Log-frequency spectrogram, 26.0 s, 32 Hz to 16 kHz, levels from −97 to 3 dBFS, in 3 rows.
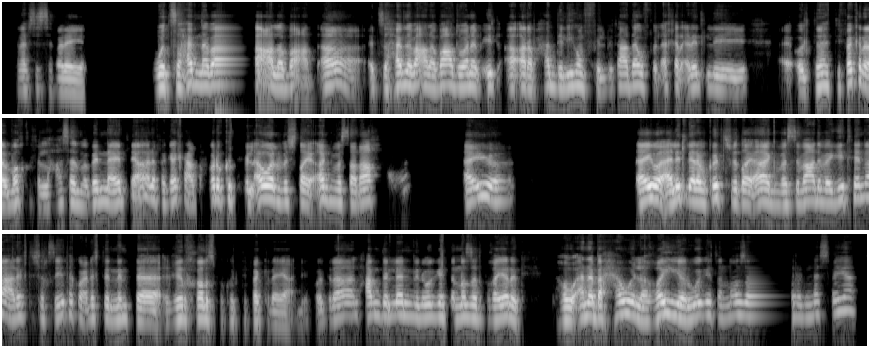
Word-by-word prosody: في - - -19
نفس 125 +1 -11
السفرية 120 -4 -3 0.7
واتصاحبنا 155 +3 +1
بقى 170 0 +1
على 140 -1 +3
بعض، 155 +3 -4
آه، 185 - -1
اتصاحبنا 160 +1 +1
بقى 165 - +3
على 145 -3 0
بعض، 170 0 +3
وأنا 150 0 +2
بقيت 155 +1 -4
أقرَب 145 -3 0
حد 155 -1 -7
ليهم 155 +3 -2
في 150 - -17
البتاع 130 +5 -4
ده، 165 +1 0
وفي 155 -1 -8
الآخِر - - -6
قالت 150 +1 -4
لي 130 -4 -5 0.4
أ - - -9
قُلت - - -4
لها: 155 +2 +1
"أنتِ 155 -2 -10
فاكرة 180 +2 +3
الموقف 135 +4 -2
اللي 125 0 -7
حصل 150 +2 -4
ما 130 - -8
بيننا؟" 155 +1 0
قالت 155 +2 0
لي: - - -1
"آه، - - -1
أنا 180 - +1
فاكراك 170 +2 -3
على - - -1
فكرة، - - -30
وأنا 185 - +3
كنت 185 0 -5
في - - -5
الأول 185 -1 +7
مش 155 0 -7
طايقاك 180 +1 +2
بصراحة." 160 +1 -1 0.8
أيوه. 165 -5 +1 1.2
أيوه، 390 - +10
قالِت 370 - +6
لي: - - +7
"أنا 160 - +9
ما 155 - -3
كنتش 190 +4 +3
طايقاك، 155 0 +3
بس 140 +1 -5
بعد 165 +2 +2
ما 150 -2 +1
جيت 180 +5 -4
هنا 200 +2 0
عرفت 165 +3 -4
شخصيتك 170 +5 -10
وعرفت 155 0 -8
إن 150 -1 -5
أنتَ 150 -4 0
غير 140 +5 -2
خالص 150 +1 -2
ما - - -30
كنت 135 -1 -20
فاكرة 130 -3 -6
يعني." 110 - -11
فقُلت - - -13
لها: 155 - -3
"آه، 175 +1 -4
الحمد 175 0 -4
لله 185 +2 +1
إن 175 -2 -5
إن 160 - -5
وجهة 165 0 -3
النظر 160 0 -2
اتغيَّرت." 150 +3 0 0.3
هو 140 +1 +3
أنا 160 +3 +3
باحاول 175 +2 +1
أغيِّر 165 +3 +2
وجهة 180 +4 -2
نظر 170 +1 -7 0.2
الناس 170 +3 -13
فيَّ، 235 +3 -9
160 Hz, 210 wpm, -23 LUFS, 145-175 Hz, 1.2 s, أيوه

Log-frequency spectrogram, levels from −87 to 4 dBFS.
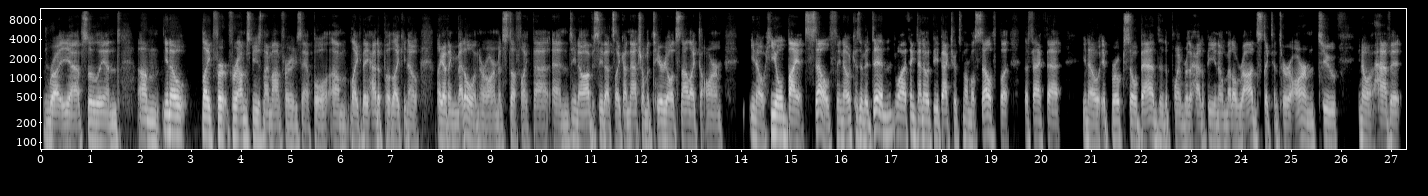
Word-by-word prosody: Right, 95 -3 +3
yeah, 95 -2 +1
absolutely, 100 0 +2
and, 95 -1 -3 0.4
um, 105 -4 0
you 140 0 +3
know, 130 -2 +6 0.3
like, 120 -4 +6
for 120 +4 +5
for 120 -2 +3
I'm 110 0 +3
just 110 0 -3
gonna 110 - 0
use 100 -1 -1
my 95 -2 -3
mom 90 -1 -3
for 95 -1 -5
an 90 - -3
example, 90 +2 -5
um, 95 -2 -5
like, 95 -1 -1
they 100 -1 +1
had - - -2
to - - +2
put, - - -3
like, - - 0
you - - -8
know, - - -5 0.4
like, 105 - +3
I 100 - +6
think 100 -1 -2
metal 95 0 +2
in 90 +1 -8
her 95 -2 -5
arm 90 +1 -4
and 90 - -7
stuff - - -3
like 90 -1 -7
that, 90 0 -5
and, 95 -1 -5
you 110 -1 -6
know, 95 -1 +1
obviously, 100 +2 +1
that's, 95 -4 -1
like, 95 0 -3
unnatural 95 0 -2
material. 95 +1 +1
It's - - -4
not 105 -1 +1
like 95 -2 0
the - - -6
arm, 90 -1 -5 0.6
you 120 - -3
know, 100 -4 0
healed 125 -2 +5
by 110 -2 +8
itself, 95 -1 +2
you 110 - -4
know, 105 +2 +1
'cause 115 0 -8
if 110 -2 0
it 100 -3 0
did, 135 -3 +4
well, 130 -2 +2
I 115 - +5
think 120 0 -2
then 110 0 0
it 110 - +2
would 105 -2 +1
be 110 +2 -2
back 105 -1 +1
to - - -8
its 100 +1 -8
normal 100 -3 -4
self, 125 +5 +2
but - - -1 0.3
the - - -5
fact 105 -2 -2
that, 100 -2 0 0.4
you - - -10
know, 95 -2 +1
it 110 - -7
broke 105 0 +1
so 100 - +1
bad 105 +2 +2
to 100 -1 -6
the 95 +1 -6
point 95 +1 -7
where 95 +1 -4
there 95 - -3
had 95 -1 -3
to 95 - -8
be, 100 - -8
you 95 -1 -5
know, 90 0 -5
metal 95 0 -2
rods 95 +3 0
sticked - - -5
into 95 0 -10
her 95 -1 0
arm 95 -2 -1
to, - - -3 0.6
you - - -11
know, - - -1
have - - 0
it - - 0
100 Hz, 235 wpm, -23 LUFS, 95-110 Hz, 0.6 s, by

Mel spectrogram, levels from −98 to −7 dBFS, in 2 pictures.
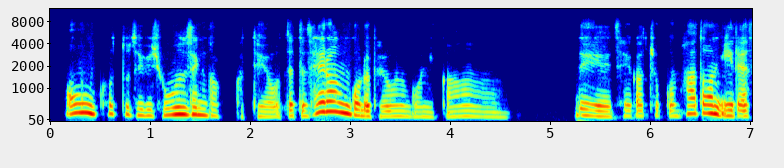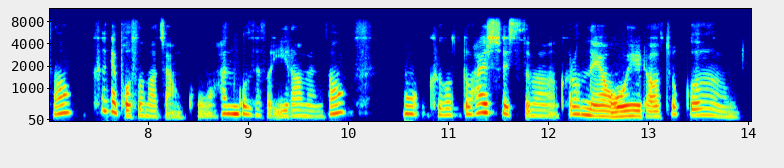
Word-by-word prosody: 어 255 0 +6
그것도 230 0 -7
되게 185 -3 -7
좋은 205 +5 +6
생각 190 -5 +1
같아요. 150 -2 -10
어쨌든 165 +2 -4
새로운 280 - +7
거를 175 -5 +3
배우는 155 0 -7
거니까. 145 +1 -12 0.8
네. 170 -6 -2
제가 165 -1 -6
쪼끔 165 0 -9
하던 235 0 +5
일에서 170 +10 0 0.2
크게 315 -4 -3
벗어나지 170 - -4
않고 80 -9 -14
1 235 -1 +1
곳에서 205 -6 -6
일하면서 170 - -6 0.6
어 230 0 -3
그것도 195 0 -7
할 265 +3 +4
수 260 -3 -1
있으면 175 -6 -8
그렇네요. 195 - 0
오히려 155 +1 +3
쪼끔 185 -9 -6
180 Hz, 300 characters per minute, -27 LUFS, 160-230 Hz, 0.8 s, 새로운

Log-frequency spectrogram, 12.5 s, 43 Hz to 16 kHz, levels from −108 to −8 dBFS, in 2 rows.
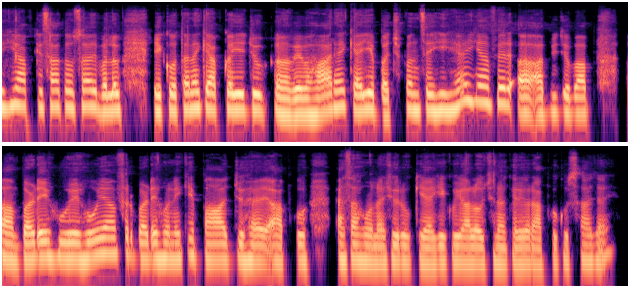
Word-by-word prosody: ही 185 +2 0
आपके 185 -1 -6
साथ 190 +1 -1
हो 185 - +2
सा 190 +2 -1
है 190 - +2
मतलब 160 +1 +3 0.3
एक 155 +2 +1
होता 160 +1 +2
है 170 - +3
ना 180 - +4
कि 175 - +1
आपका 170 +1 +2
ये 165 0 +6
जो 165 -1 +4
अ, 150 - +3
व्यवहार 135 +5 +3
है, 190 - +2
क्या 165 -4 +1
ये 170 +2 +5
बचपन 165 +6 0
से 165 - +2
ही 160 +1 +2
है 195 +9 +1
या 230 -1 +2
फिर 215 -1 +4
अ - - +6 0.2
अभी 145 +2 -3
जब 145 -1 0
आप 140 -1 +1 0.4
अ, 130 - +4
बड़े 135 +2 +3
हुए 135 -1 +2
हो 145 +3 +1
या 165 0 +1
फिर 165 - -5
बड़े 135 0 +1
होने 130 -1 -1
के 155 +2 -6
बाद 130 -1 0 0.3
आपको 120 0 -2 0.3
ऐसा 130 +1 -2
होना 115 -1 -1
शुरू 120 0 -2
किया 115 -2 -1
है 110 - -2
कि 115 - -1
कोई 120 +1 -3
आलोचना 110 0 -2
करे 110 +1 -4
और 110 - -2
आपको 110 +1 -5
गुस्सा 125 +1 -7
आ - - -4
जाए? 125 +7 -7
140 Hz, 265 wpm, -20 LUFS, 125-165 Hz, 0.4 s, ये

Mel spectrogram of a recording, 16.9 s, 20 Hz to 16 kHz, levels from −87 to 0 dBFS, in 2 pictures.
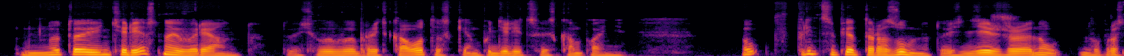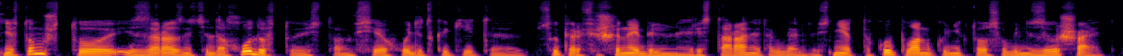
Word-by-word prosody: Ну, 120 +3 0
это 150 0 +7
интересный 145 +1 +4
вариант. 110 -5 +1 0.3
То 115 - -13
есть, 100 -5 -14
вы 110 0 +1
выбрать 110 0 -1
кого-то, 115 +1 +2
с 95 - -13
кем 110 -5 -6
поделиться 110 0 -1
из 100 - -8
компании. 105 -5 -7 0.8
Ну, - - 0
в - - -28
принципе, 155 -4 +2
это 130 -2 +3
разумно. 125 -5 +3
То 105 - -10
есть 105 +1 -5
здесь 125 +3 +5
же, 120 0 +3
ну, 120 -3 -1
вопрос 120 +1 -4
не 130 - +1
в - - -11
том, 190 +3 +4
что 115 - +1
из-за 115 -1 -1
разности 115 -4 -1
доходов, 140 +7 +3
то 105 - -10
есть, 100 -2 -11
там, 100 -2 -9
все 110 +3 -3
ходят 105 -2 -4
в - - -19
какие-то 105 0 -9
суперфешенебельные 105 -3 -2
рестораны 110 +3 -1
и - - -5
так 105 +1 -7
далее. 100 -2 -6
То 100 - -14
есть, 95 - -14
нет. 120 -4 0
Такую 125 +7 +1
планку 120 -3 +1
никто 110 +1 -3
особо 105 +1 -5
не 105 0 -2
завышает. 105 -2 -1
110 Hz, 190 wpm, -24 LUFS, 105-125 Hz, 0.8 s, это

